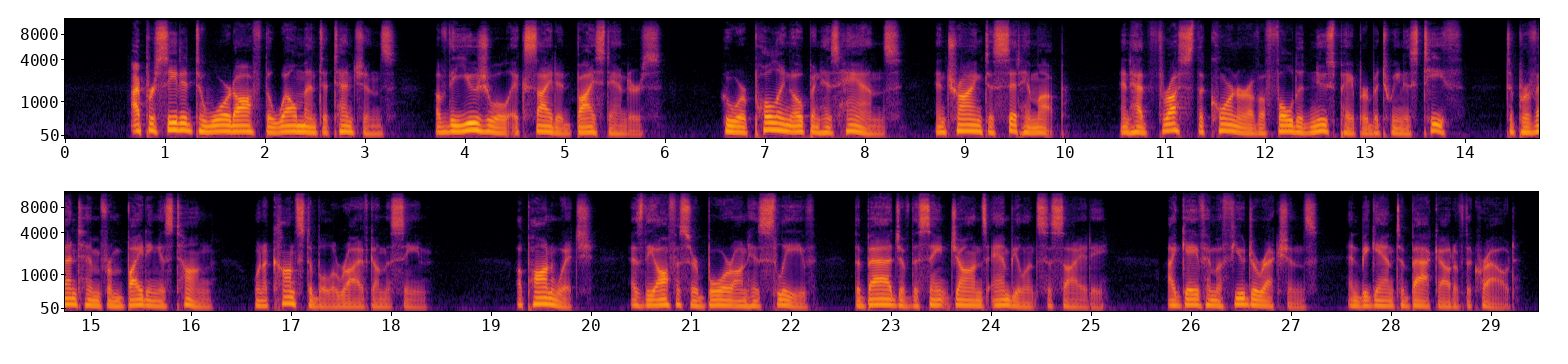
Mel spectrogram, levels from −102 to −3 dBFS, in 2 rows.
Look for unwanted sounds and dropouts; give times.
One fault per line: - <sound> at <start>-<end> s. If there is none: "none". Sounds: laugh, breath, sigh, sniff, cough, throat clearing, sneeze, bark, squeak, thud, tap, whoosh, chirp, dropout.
none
